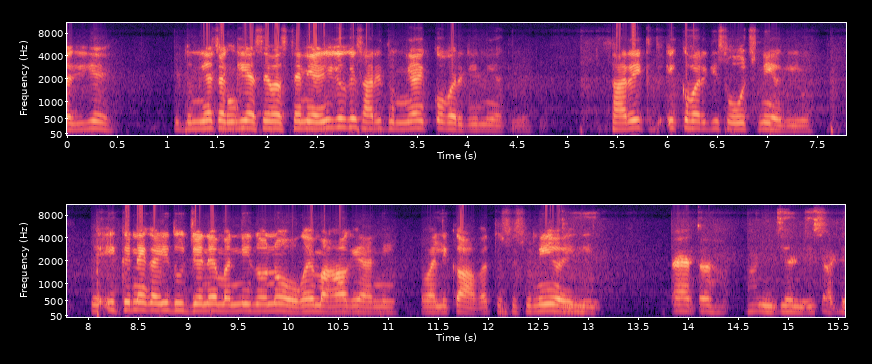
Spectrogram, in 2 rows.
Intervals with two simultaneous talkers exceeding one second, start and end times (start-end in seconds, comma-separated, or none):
none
